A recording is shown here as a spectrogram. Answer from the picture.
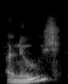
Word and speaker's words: Anuj: say I feel like everybody says Anuj is that the right way to say it he's like I don't care what how you pronounce my name how you want but I was like but is that the correct way he was like well no it is actually kind of how it's spelled it is Anuj I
